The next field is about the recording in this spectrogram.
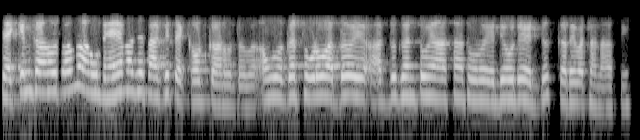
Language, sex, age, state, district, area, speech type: Sindhi, female, 30-45, Madhya Pradesh, Katni, rural, conversation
